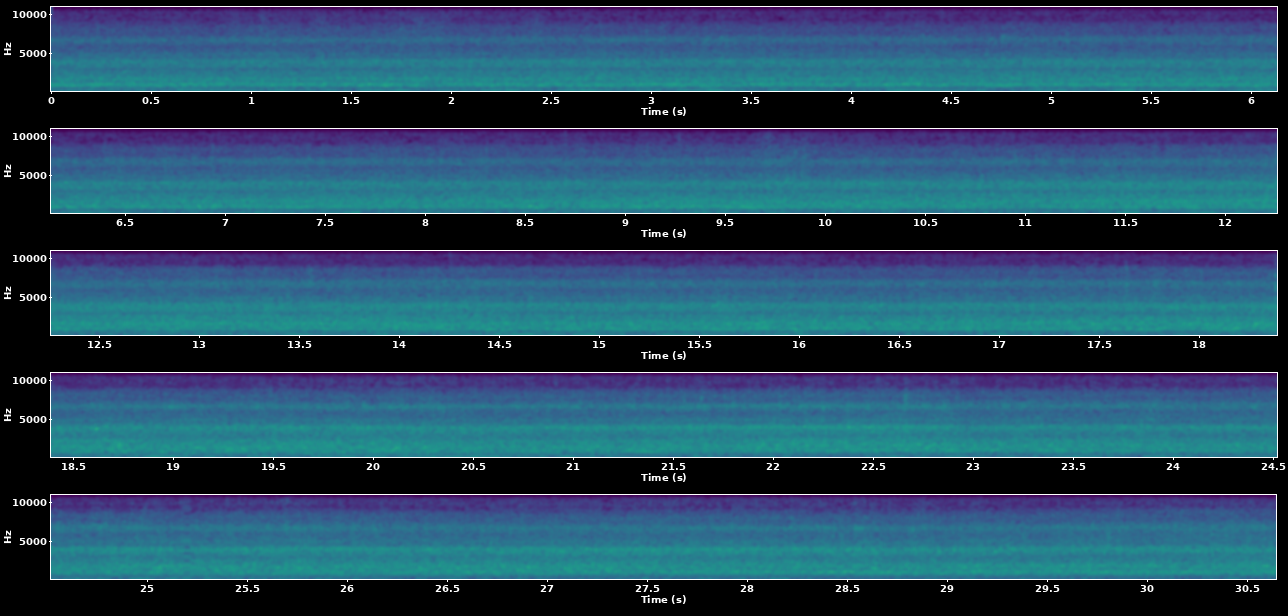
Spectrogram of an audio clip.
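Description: Forage harvester chopping maize and blowing the silage through its spout into a trailer, with the tractor running alongside. It makes a steady machinery drone with a constant whine.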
